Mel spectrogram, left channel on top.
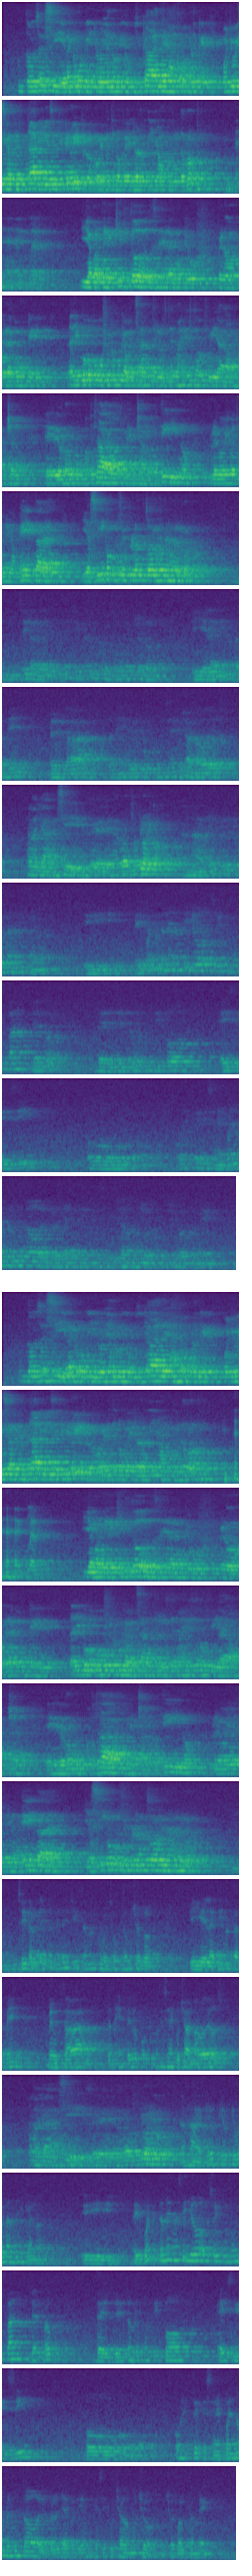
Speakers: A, on the left; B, on the right.
A: Entonces sí, era como que yo veía los videos musicales, hasta me acuerdo que Bon Jovi se iba a presentar y yo decía, yo quiero ir, pero obviamente no podían llevar a un niño a un concierto de rock.
B: <laughs> Claro.
A: Y aparte era en Quito y todo, entonces era como que, uff, pero era como que ahí poco a poco fui como que avanzando entre los temas estos, fui a escuchar eh, rock un poco más pesado, también escuchaba rock latino, luego iba también a metal, y así como que fui explorando todos los géneros del rock.
B: Mm, sí, la verdad, yo también desde chiquito también me comenzó a gustar mucho el rock. Y el latino también. Me gustaba también este grupo, no sé si has escuchado, El Mago de Oz.
A: Ah, ya, sí, eh,
B: Sí, sí, sí,
A: rock
B: sí.
A: folclórico.
B: Ajá, qué, qué, qué buena mezcla, ¿no? Y, y bueno, y también así yo soy muy fan del rock, de, de estos grupos tipo AC/DC o, o este que se me fue el nombre justo ahora, pero ya, pues digamos que sí he escuchado mucho, mucho rock también.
